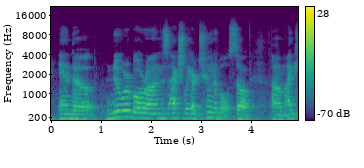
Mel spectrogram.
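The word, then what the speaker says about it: bodhrán: the boron i used to call it the baudran and that's not how you say it it's pronounced boron the scan is goat skin and most of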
